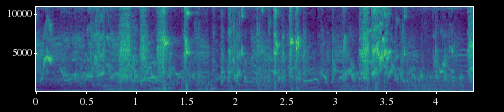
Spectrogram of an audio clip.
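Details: Budgerigars twittering, a steady high chatter of short chirps and warbled notes with occasional sharper pips.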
